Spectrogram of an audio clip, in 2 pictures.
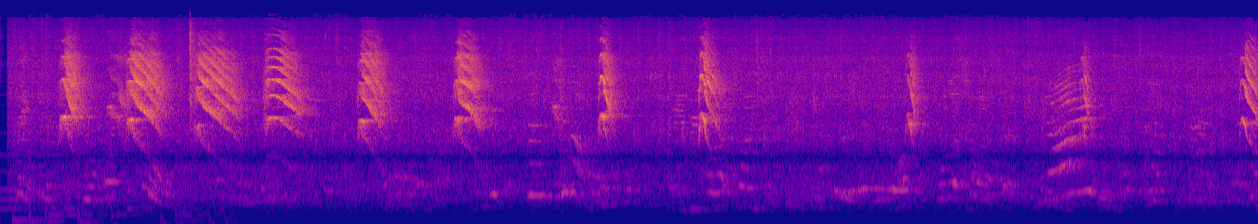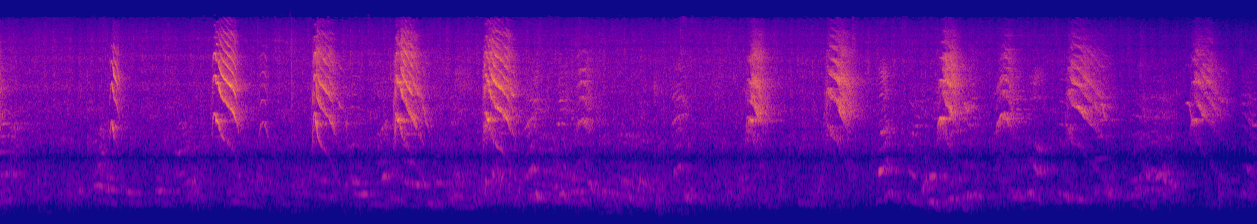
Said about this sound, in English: What you just heard was the delightful sound of two otters squeaking playfully together in an unnamed wildlife park.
